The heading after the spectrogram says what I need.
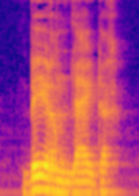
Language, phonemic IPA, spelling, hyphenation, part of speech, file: Dutch, /ˈbeː.rə(n)ˌlɛi̯.dər/, berenleider, be‧ren‧lei‧der, noun, Nl-berenleider.ogg
- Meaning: bear leader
